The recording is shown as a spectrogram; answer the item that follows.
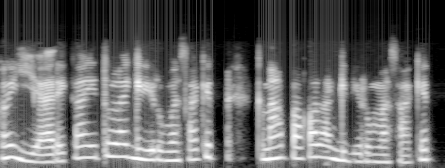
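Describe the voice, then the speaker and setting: A woman's voice: a little high, lively intonation, very fast, no room sound, highs cut off. A woman tutor chatting over a video call whose audio stutters and buffers, repeating herself to check the connection. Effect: choppy buffering video-call audio. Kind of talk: online class small talk. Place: outdoors.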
